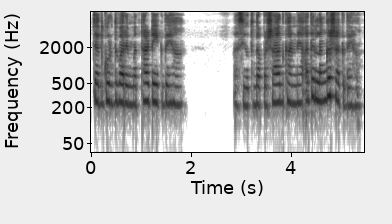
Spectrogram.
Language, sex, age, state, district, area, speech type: Punjabi, female, 18-30, Punjab, Tarn Taran, rural, spontaneous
